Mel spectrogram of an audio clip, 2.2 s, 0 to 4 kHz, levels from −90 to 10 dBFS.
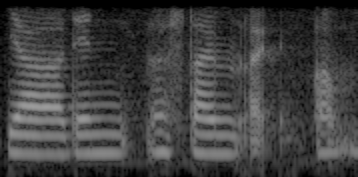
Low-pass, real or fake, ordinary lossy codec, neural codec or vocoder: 3.6 kHz; real; none; none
